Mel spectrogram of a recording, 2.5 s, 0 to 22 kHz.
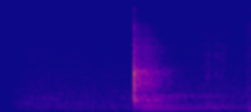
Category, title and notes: Instrument samples > Percussion
Drum hit 2
A small drum i recorded.
Drum, Sample, Hit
